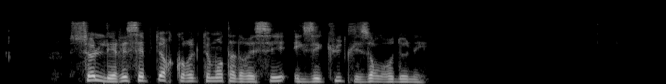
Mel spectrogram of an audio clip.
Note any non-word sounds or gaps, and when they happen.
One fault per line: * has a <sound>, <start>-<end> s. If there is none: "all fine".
all fine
